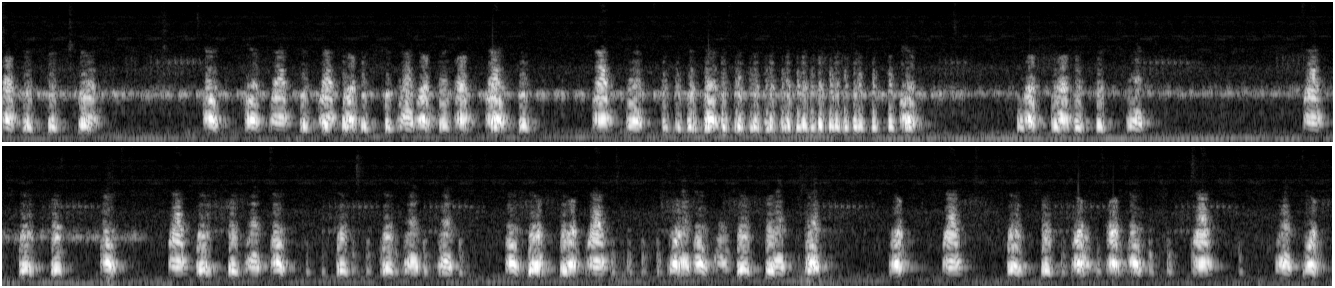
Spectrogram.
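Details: Frog calls played as a lure for night trapping: dense bursts of rapid, rattling croaks in quick series, with a steady high whine running through the first half and short pauses between volleys.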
